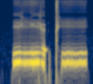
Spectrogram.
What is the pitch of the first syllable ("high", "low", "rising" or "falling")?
high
